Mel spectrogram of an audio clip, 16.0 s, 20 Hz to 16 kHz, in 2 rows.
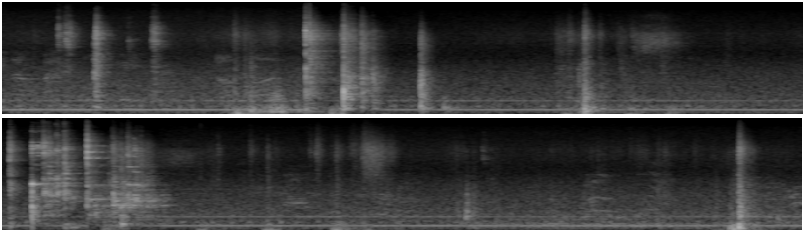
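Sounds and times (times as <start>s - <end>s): dishes and cutlery clattering: 8.3s - 9.7s.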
